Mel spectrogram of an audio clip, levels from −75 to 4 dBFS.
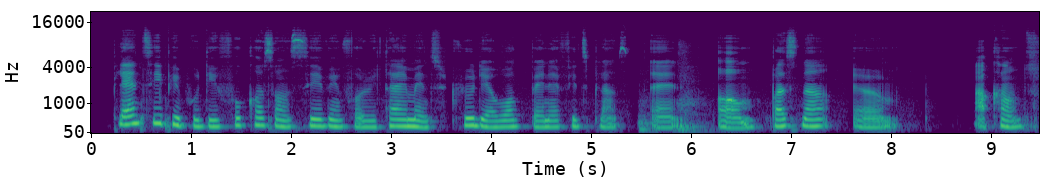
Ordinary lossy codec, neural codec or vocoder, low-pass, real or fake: none; none; 19.8 kHz; real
